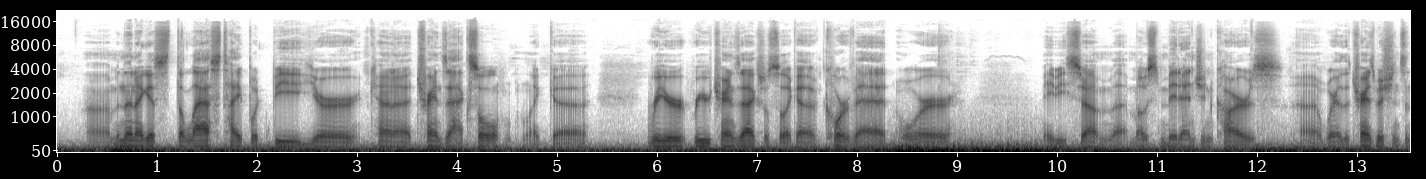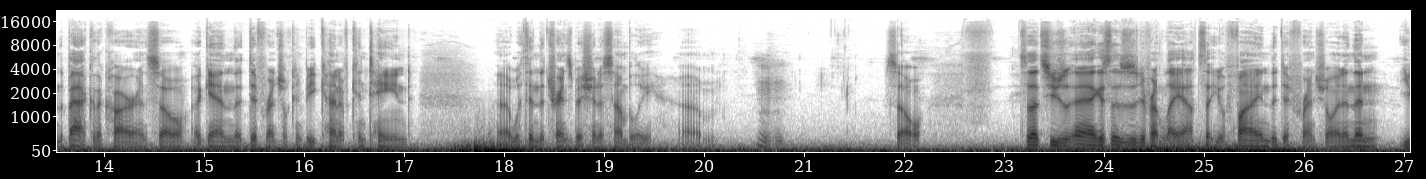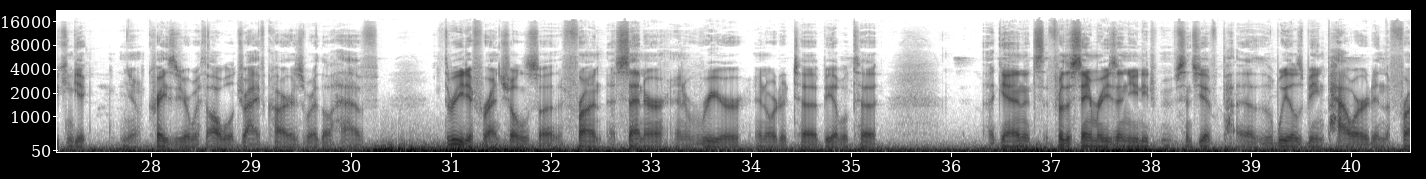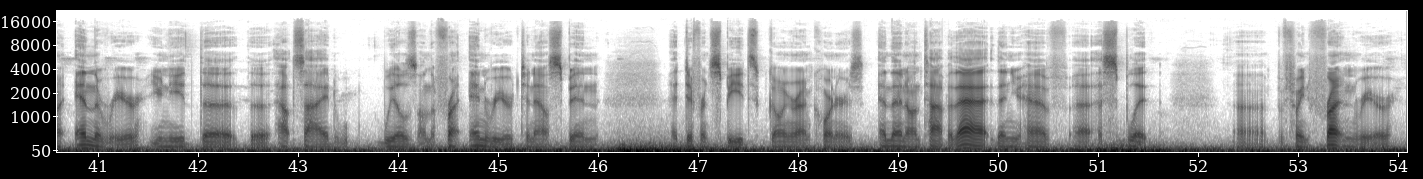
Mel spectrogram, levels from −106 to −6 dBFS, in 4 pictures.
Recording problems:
wind noise on the microphone; occasional gusts; 10 dB below the speech

